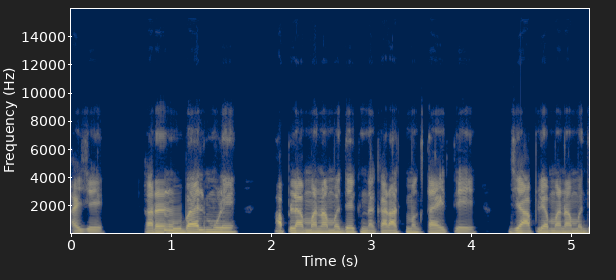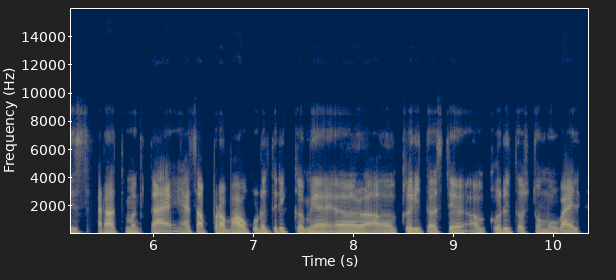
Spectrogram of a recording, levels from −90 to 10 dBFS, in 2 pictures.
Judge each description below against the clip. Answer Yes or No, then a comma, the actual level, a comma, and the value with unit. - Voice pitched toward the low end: Yes, low, 130 Hz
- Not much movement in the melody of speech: Yes, narrow, 1.6 semitones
